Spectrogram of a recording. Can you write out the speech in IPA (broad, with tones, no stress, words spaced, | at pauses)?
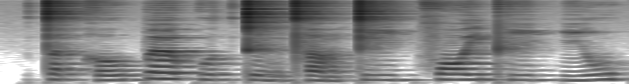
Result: t̪ɐ˧k̚ho˨˥wpœː˥ kʷɐ˨˥k̚t̪ɪ˨˩ŋt̪ʰɐ˨˩m t̪iː˨k̚ fɔː˧jpʰiː˨k̚iː˨˥w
